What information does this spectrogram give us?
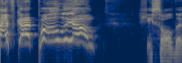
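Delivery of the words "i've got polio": play-acted giggling, very high, gleeful and delighted. Retelling a movie character's joke, imitating someone giggling. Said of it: "he's giggling".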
